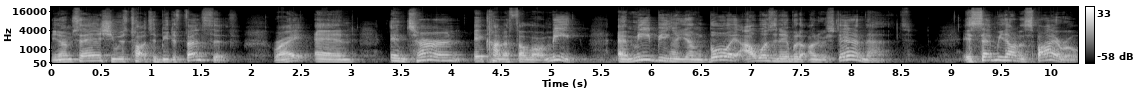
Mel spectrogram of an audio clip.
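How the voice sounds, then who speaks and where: Speaking with a New York accent, a man uses a high pitch with very wide pitch swings at a moderate pace. His loudness stays very even, and audible room echo surrounds the voice. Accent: New York City English. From US Northeast, New York City (South Bronx). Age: 20s. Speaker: podcast host. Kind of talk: solo podcast monologue. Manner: animated.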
